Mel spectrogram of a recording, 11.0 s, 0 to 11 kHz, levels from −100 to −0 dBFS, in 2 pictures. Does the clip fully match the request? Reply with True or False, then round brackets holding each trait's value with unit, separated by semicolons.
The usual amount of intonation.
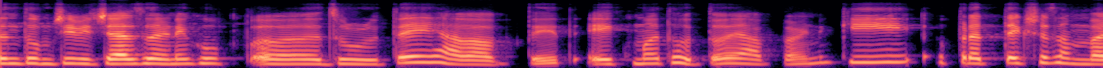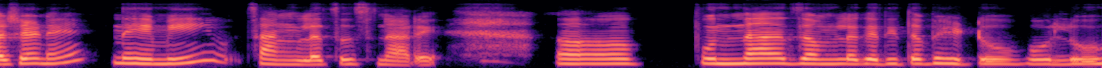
False (2.2 semitones)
